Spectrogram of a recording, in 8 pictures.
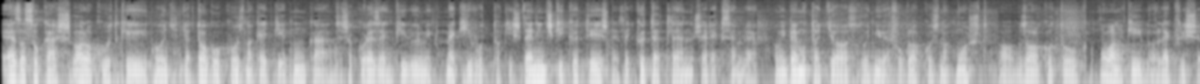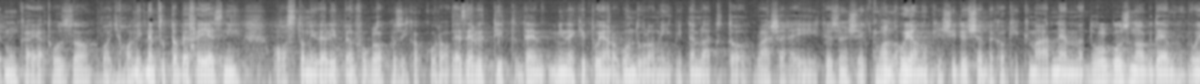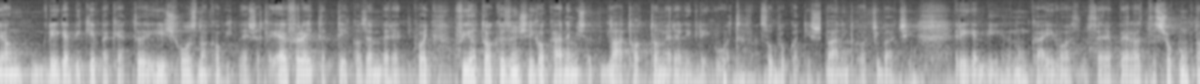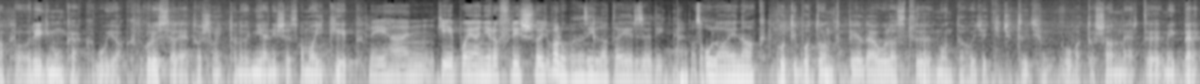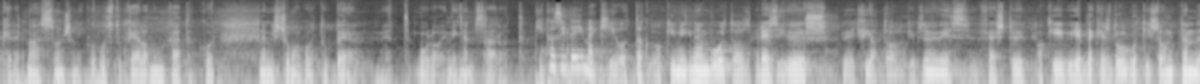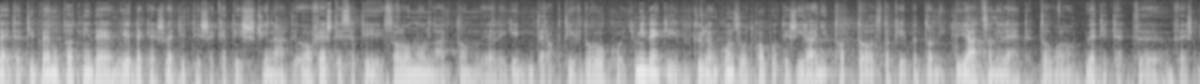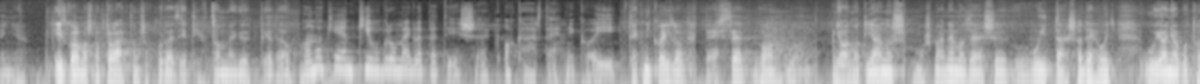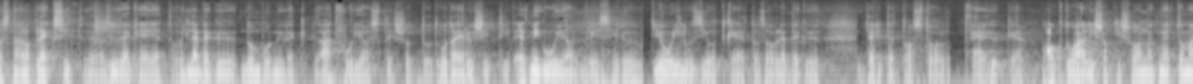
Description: beszélgetünk a kiállításról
